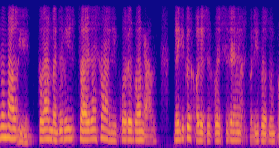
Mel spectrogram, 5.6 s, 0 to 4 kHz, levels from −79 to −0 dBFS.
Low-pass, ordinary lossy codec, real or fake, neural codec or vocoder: 3.6 kHz; none; fake; codec, 16 kHz, 0.5 kbps, FreqCodec, smaller model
